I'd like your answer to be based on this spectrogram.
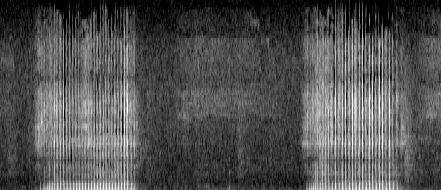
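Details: Pug, a flat-faced dog, sleeping on the couch, with two loud, rattling snores, each about a second long, separated by quiet pauses; snoring.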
